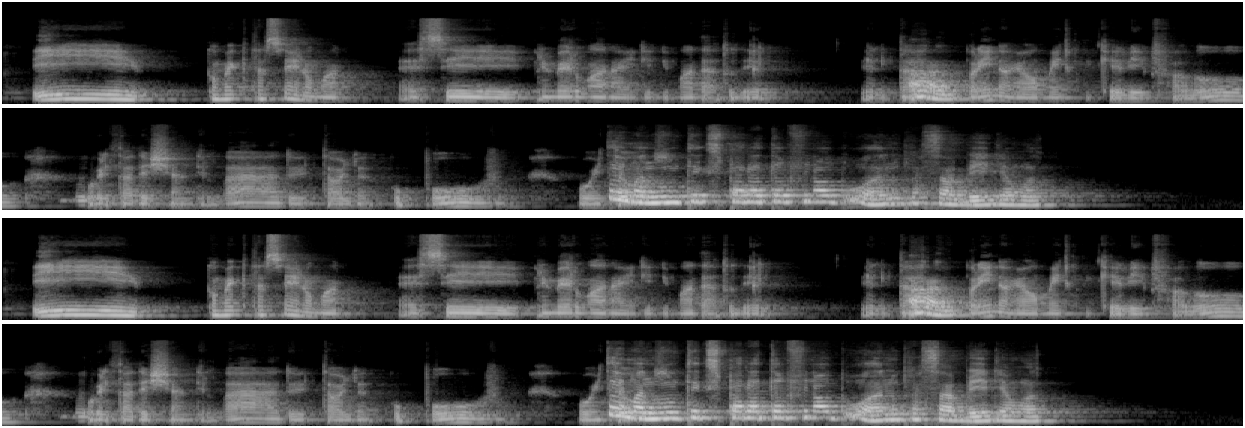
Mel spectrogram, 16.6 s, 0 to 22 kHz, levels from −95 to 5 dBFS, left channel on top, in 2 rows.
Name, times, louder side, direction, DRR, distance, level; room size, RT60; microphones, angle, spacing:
voice 1, 0.2-1.0 1.4-2.3 2.6-5.1 5.7-6.2 6.5-12.7, right 1 dB, 10° right, 5 dB, 0.5 m, -31 dB
voice 2, 6.0-6.4 8.7-8.9 12.3-15.2, right 1 dB, 80° right, 6 dB, 1.1 m, -21 dB
23.5 x 10.5 x 2.6 m, 1.0 s
head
